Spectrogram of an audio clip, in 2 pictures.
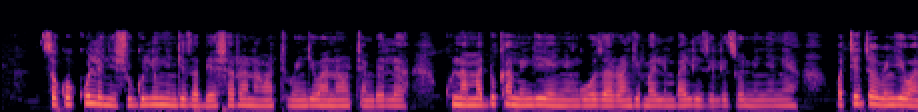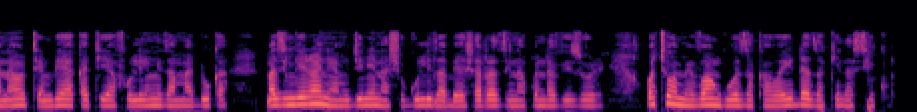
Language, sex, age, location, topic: Swahili, female, 18-24, Kisumu, finance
